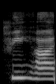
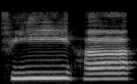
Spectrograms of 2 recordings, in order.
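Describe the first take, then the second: First: The first vowel is cut short. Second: The first vowel is held long. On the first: The speaker calls it wrong. "फीहा नहीं बोलना" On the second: The speaker calls it right. "याय मद्दा है तो फा जो है दो हरकत लंबा बराबर होगा।"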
